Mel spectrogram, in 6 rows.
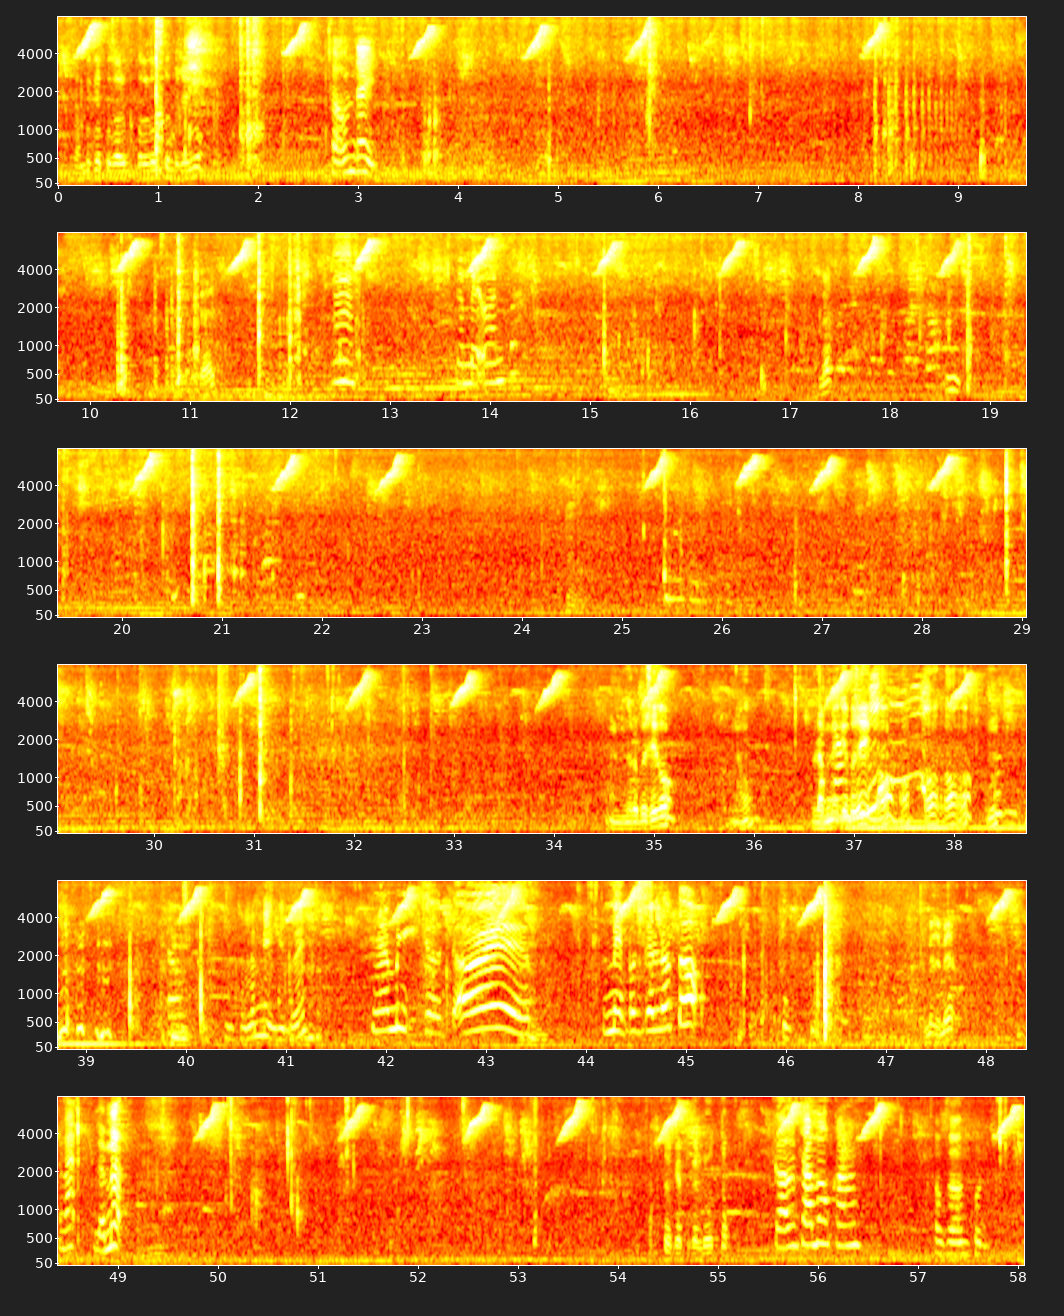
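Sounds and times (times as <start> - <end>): bird chirping: 0.0 - 58.0
faint clicks of people eating: 6.8 - 7.3, 27.7 - 33.1, 43.8 - 44.2, 49.4 - 54.5
bird rising chirp: 31.9 - 46.9.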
